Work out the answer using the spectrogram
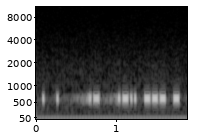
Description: Morse code, heard as a keyed tone, about 48 wpm, spaced as for 42 wpm, 610 Hz. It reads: E E A LOT
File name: archived / CRSnet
